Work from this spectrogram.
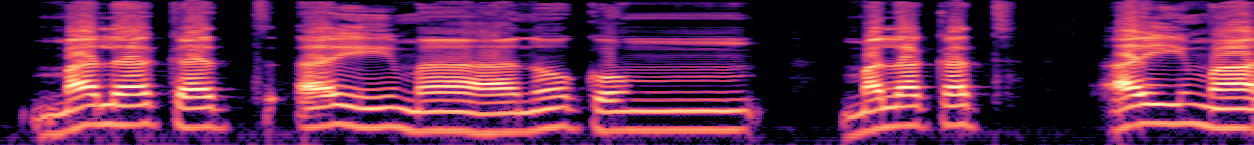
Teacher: यहाँ या लीन है, इसको नरमी से मिलाएंगे,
